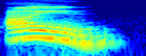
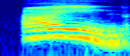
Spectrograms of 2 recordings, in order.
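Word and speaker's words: עין: La Ain, es que la letra Ain se pronuncia, es una gutural, se pronuncia Ain, Ain, es muy, muy rara esa pronunciación, Ain. Es como si lo dijéramos de manera gangosa, Ain, igual a Aleph o la Ay, Het, que son ay, guturales.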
